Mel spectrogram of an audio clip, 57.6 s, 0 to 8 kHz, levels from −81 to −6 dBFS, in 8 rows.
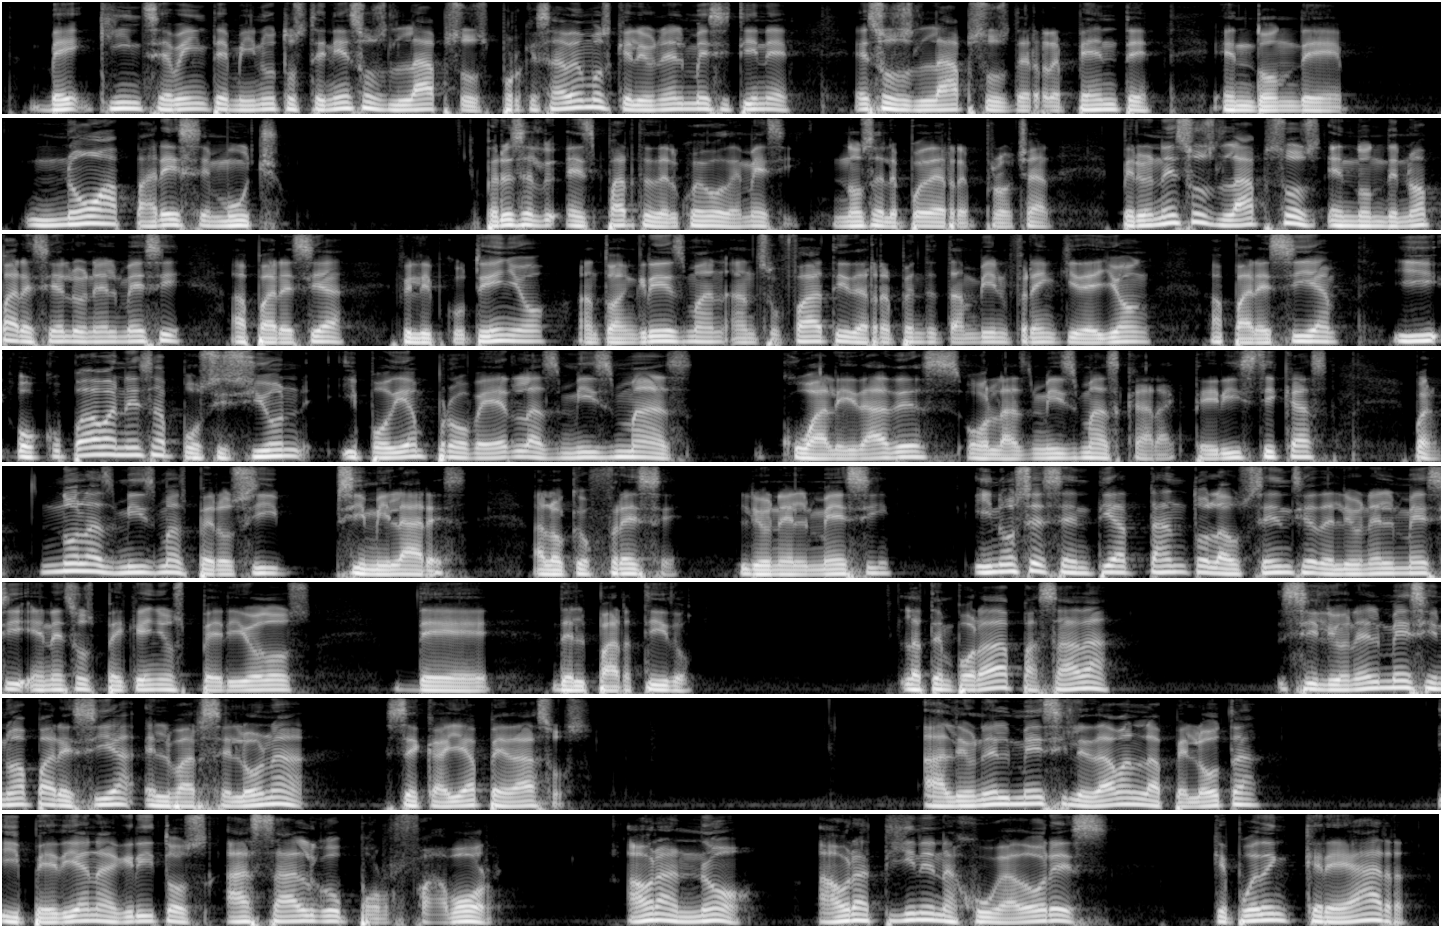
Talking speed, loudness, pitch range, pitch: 145 wpm, -17 LUFS, 120-145 Hz, 130 Hz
